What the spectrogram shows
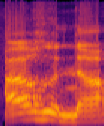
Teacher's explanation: غائن کو غائن ہی پڑھنا ہے، گاف کی آواز نہیں آنی چاہیے۔ نون کو آپ نے 1 الف کے برابر کھینچ کر ادا کرنا ہے، سائن کھینچنے کا ہے اس لیے یہاں پر ہم کھینچ رہے ہیں۔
